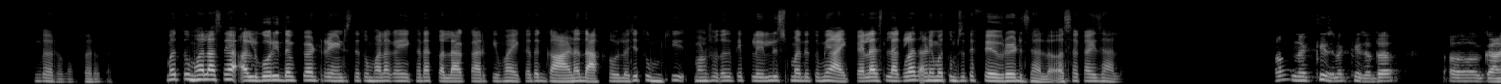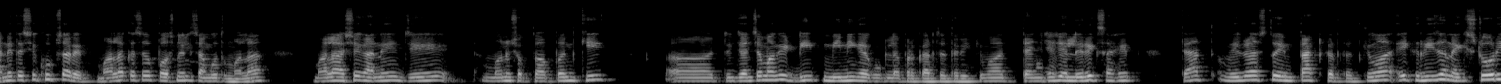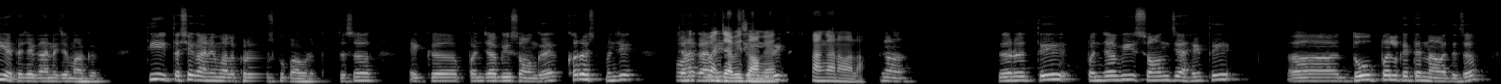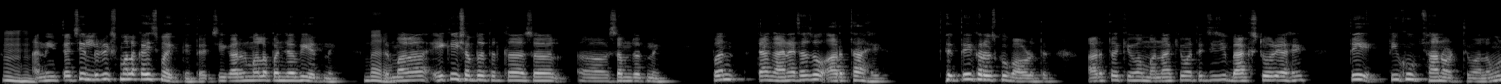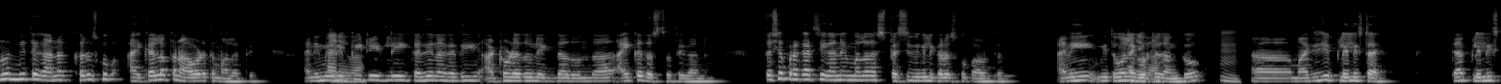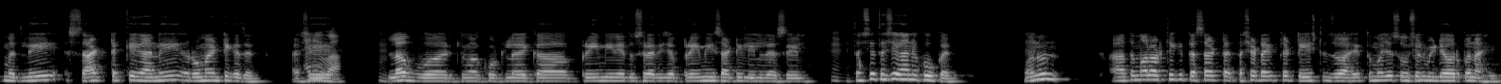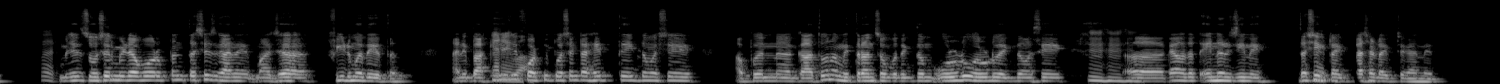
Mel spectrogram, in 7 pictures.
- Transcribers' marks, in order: in English: "अल्गोरिदम"; in English: "ट्रेंड्सचं"; in English: "प्ले लिस्टमध्ये"; in English: "फेवरेट"; in English: "पर्सनली"; tapping; in English: "डीप मीनिंग"; in English: "लिरिक्स"; in English: "इम्पॅक्ट"; in English: "रीजन"; in English: "स्टोरी"; in English: "साँग"; in English: "साँग"; in English: "लिरिक्स"; in English: "साँग"; in Hindi: "दो पल"; in English: "लिरिक्स"; in English: "बॅक स्टोरी"; in English: "रिपीटेडली"; in English: "स्पेसिफिकली"; in English: "प्लेलिस्ट"; in English: "प्लेलिस्टमधले"; in English: "रोमॅटिकच"; in English: "लव्हवर"; in English: "टाईपचा टेस्ट"; in English: "फीडमध्ये"; other background noise; in English: "एनर्जीने"; in English: "टाइप"; in English: "टाइपचे"
- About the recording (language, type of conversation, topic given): Marathi, podcast, सोशल मीडियामुळे तुमच्या संगीताच्या आवडीमध्ये कोणते बदल झाले?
